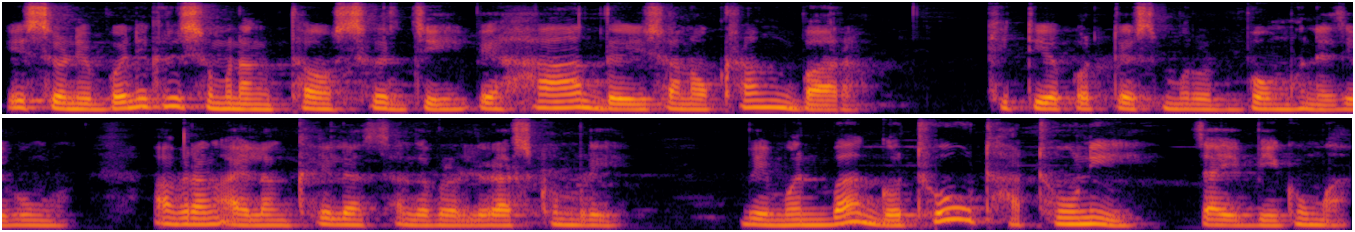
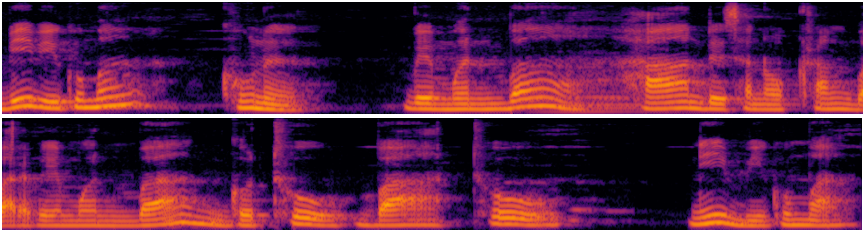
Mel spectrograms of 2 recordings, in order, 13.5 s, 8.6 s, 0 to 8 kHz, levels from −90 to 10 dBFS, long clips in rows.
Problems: none marked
